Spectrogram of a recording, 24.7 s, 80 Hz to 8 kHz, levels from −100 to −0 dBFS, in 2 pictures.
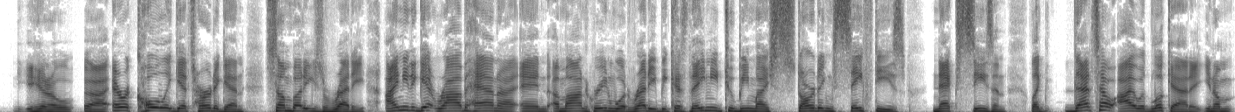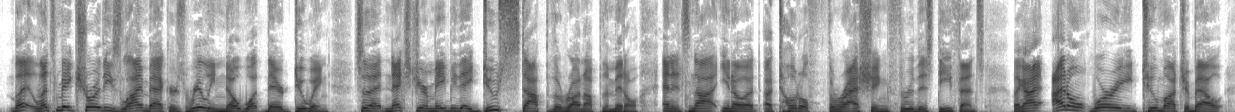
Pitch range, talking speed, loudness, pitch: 155-185 Hz, 205 wpm, -21 LUFS, 170 Hz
